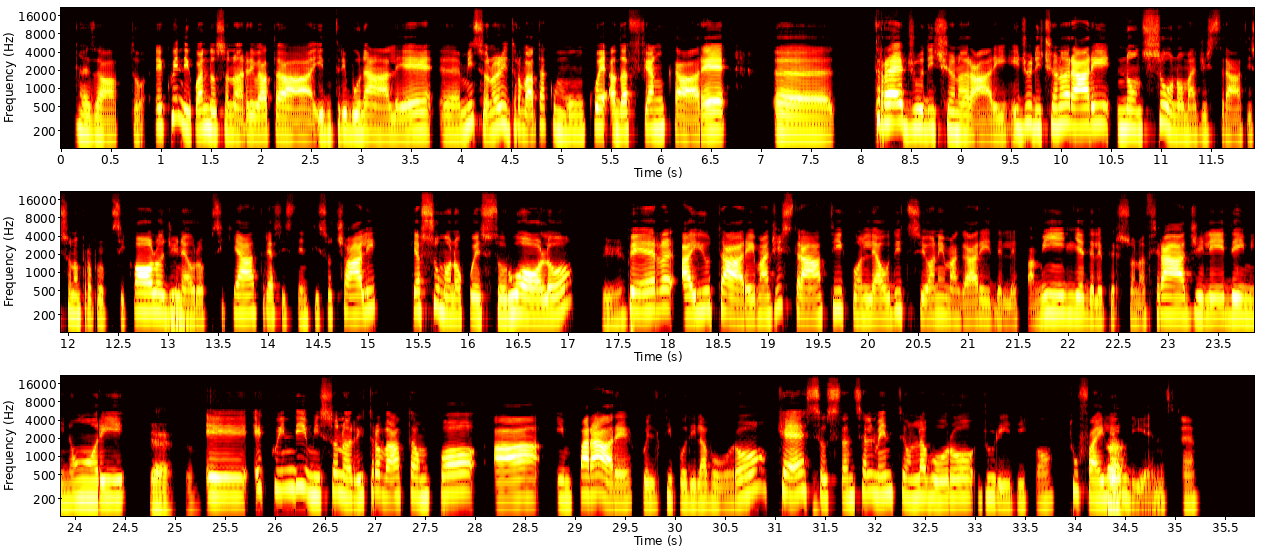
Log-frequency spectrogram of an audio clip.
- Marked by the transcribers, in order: "proprio" said as "propo"; tapping
- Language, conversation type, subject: Italian, podcast, Ti capita di sentirti "a metà" tra due mondi? Com'è?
